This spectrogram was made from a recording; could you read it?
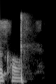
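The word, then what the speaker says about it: Coel: It's spelled different though, isn't it? – Yeah. So the E and the L are like switched the other way around. Yeah. But it's Michaela Cole.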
